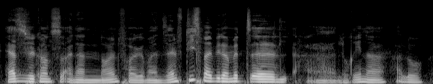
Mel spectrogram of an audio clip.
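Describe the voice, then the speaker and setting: Mellow-voiced man hosting a casual podcast. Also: lowish voice, brisk, dry recording. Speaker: podcast host.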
